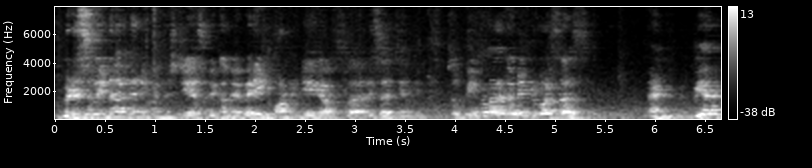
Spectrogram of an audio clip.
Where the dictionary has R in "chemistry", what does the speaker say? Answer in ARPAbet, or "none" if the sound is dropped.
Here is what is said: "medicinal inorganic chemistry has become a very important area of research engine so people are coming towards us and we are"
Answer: none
